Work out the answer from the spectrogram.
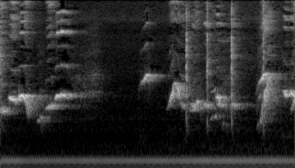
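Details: Morning after feeding, a caged White-rumped shama beside other breeding birds that reply excitedly: slurred whistles and a falling note, then a rising whistle and sharp chip-like calls, over a continuous low hum.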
